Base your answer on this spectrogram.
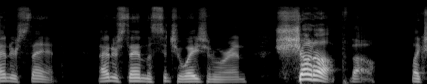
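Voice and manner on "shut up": irritated snap. Real, not acted. Annoyed outburst.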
